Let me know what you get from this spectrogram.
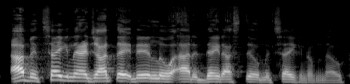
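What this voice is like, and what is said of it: Stuffy, congested nasal voice. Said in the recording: “I got a little sinus, y'all. I'm stuffy as shit ... I sound like my nose is stopped up”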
